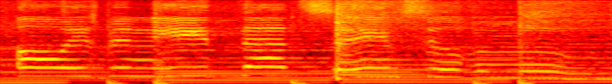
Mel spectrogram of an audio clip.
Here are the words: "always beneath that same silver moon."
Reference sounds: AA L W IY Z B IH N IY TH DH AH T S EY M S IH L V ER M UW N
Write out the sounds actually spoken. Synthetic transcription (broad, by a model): AA L W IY Z B IH N IY TH DH AH T S EY M S IH L V ER M UW N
